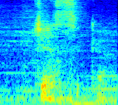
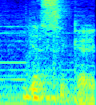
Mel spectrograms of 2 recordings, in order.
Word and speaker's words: Jessica: This is a weird thingy because when I say Jessica in Swedish, and if I say it in English, I usually say Jessica. And then people often ask me with a Y, but it's not. It's with a J, Jessica.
